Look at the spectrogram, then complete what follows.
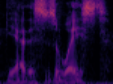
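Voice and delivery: whispered, giving up, barely voiced; defeated whisper. Whispering to God that praying is a waste, defeated. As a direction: let it slip out as a hopeless whisper.

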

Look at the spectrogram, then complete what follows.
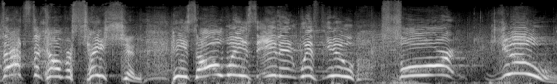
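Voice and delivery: very high, loud, held-out words; real full-force pulpit shout; climactic preaching shout. Real, not acted. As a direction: shout it to the rafters, stretching "for" and "you". Climax of the sermon.

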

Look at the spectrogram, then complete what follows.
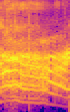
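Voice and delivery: sudden high, loud imitated dog bark. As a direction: bark it out like an angry little dog. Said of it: "the dog's like".

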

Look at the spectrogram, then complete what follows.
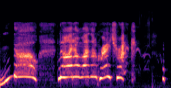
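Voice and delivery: put-on high, slow crying wail of a little boy; imitating her toddler sobbing no to the truck; mock toddler wail. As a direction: wail it like a three-year-old in tears. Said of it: "son refusing the horn offer".

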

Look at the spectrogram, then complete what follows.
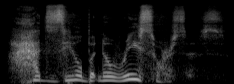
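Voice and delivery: slow, whispered lament; regretful whisper. Retold or imitated. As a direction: breathe it out in regret. Peter weeping after denial.

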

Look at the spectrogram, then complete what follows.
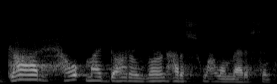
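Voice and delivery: low and soft, whispered plea; soft earnest prayer. Acted. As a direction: pray it quietly for your little girl. Repeats his quiet prayer.

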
